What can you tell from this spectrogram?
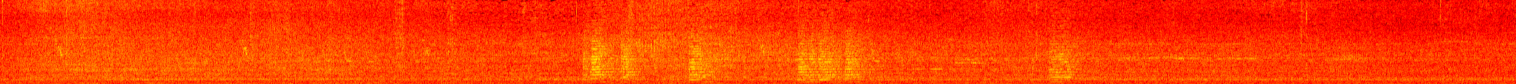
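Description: Diesel train locomotives rumbling steadily, with a train horn sounding four short blasts in the middle, the third the longest.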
